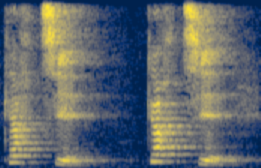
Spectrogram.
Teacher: o R do meio da palavra, eu vou fazer aquele ar saindo da garganta · Esquece que tem o R, mas é o R que transforma o som do E.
